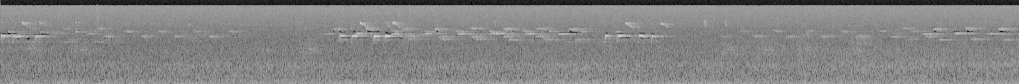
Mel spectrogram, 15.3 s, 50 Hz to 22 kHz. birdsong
0:00.0 0:03.7

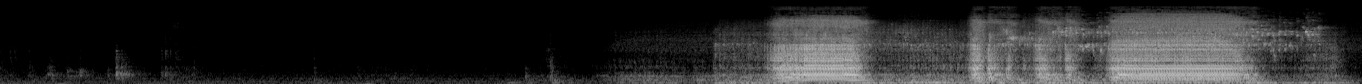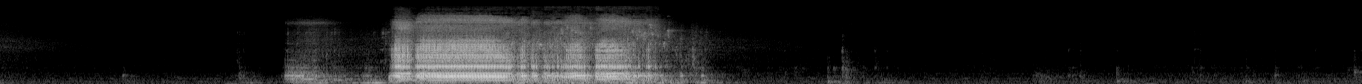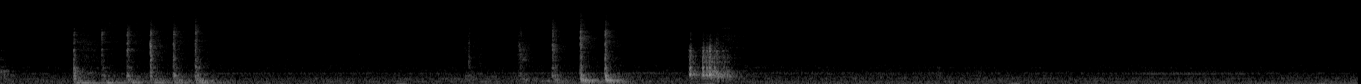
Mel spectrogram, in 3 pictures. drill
0:06.0 0:13.8, 0:16.5 0:21.0

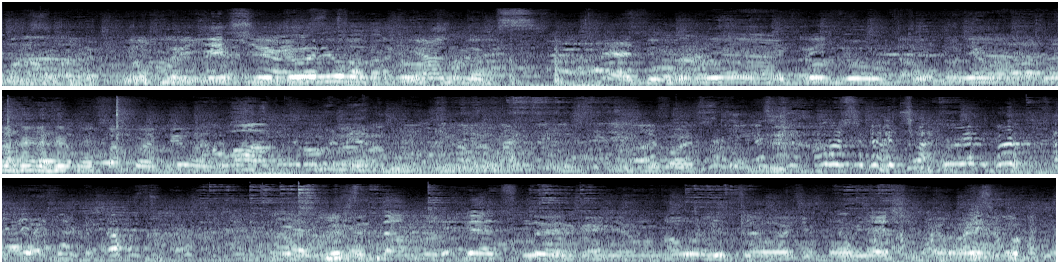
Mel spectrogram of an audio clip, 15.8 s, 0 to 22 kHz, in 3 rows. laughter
0:05.1 0:06.1, 0:08.7 0:11.8, 0:15.4 0:15.8

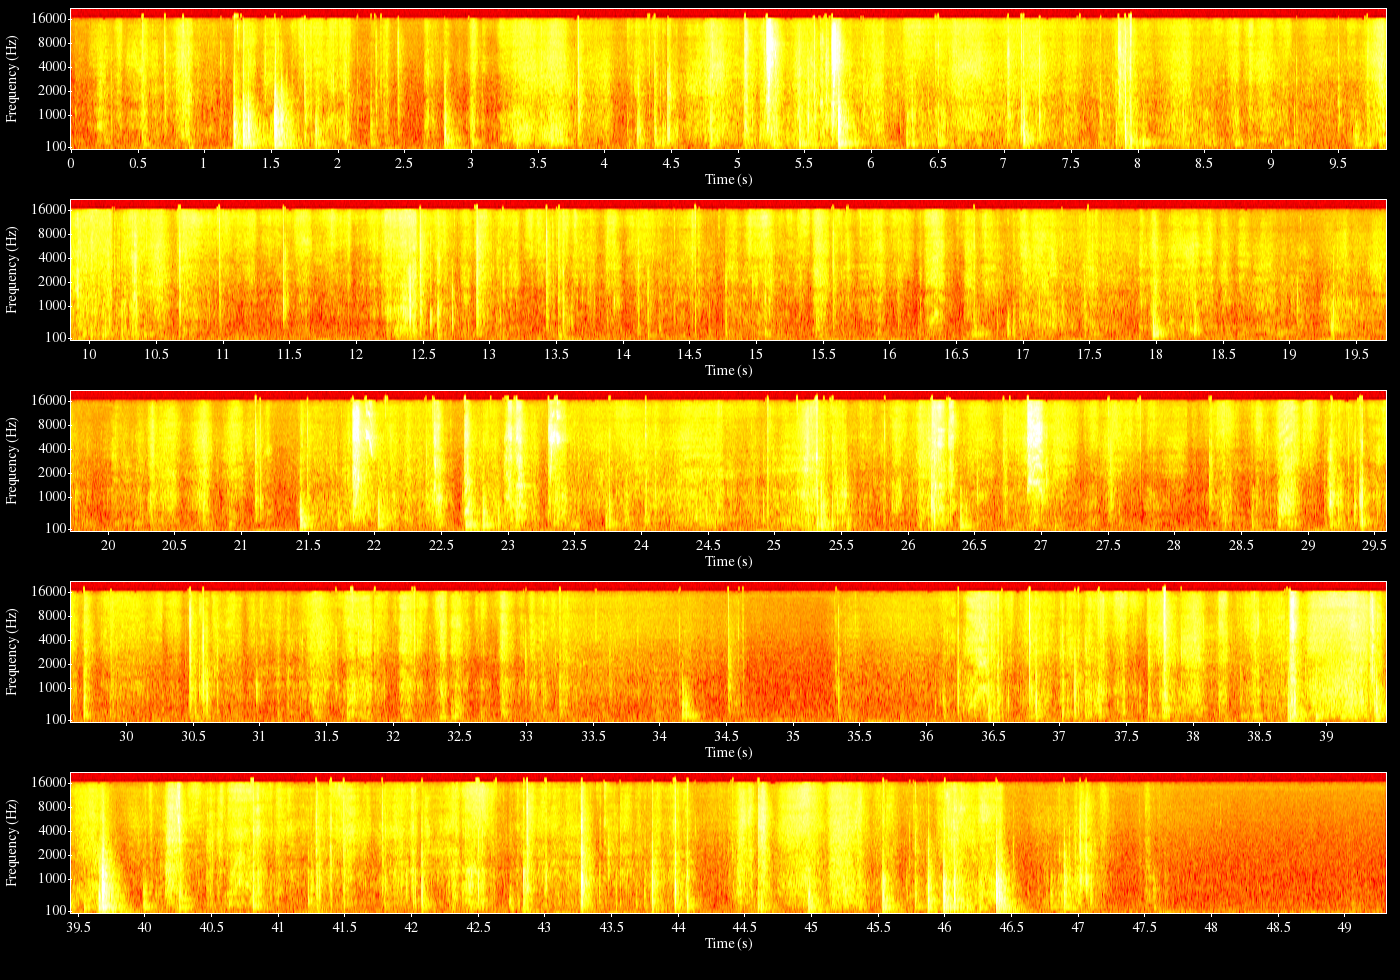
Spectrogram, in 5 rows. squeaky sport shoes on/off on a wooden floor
0:05.0 0:07.2, 0:21.4 0:23.6, 0:26.2 0:27.2

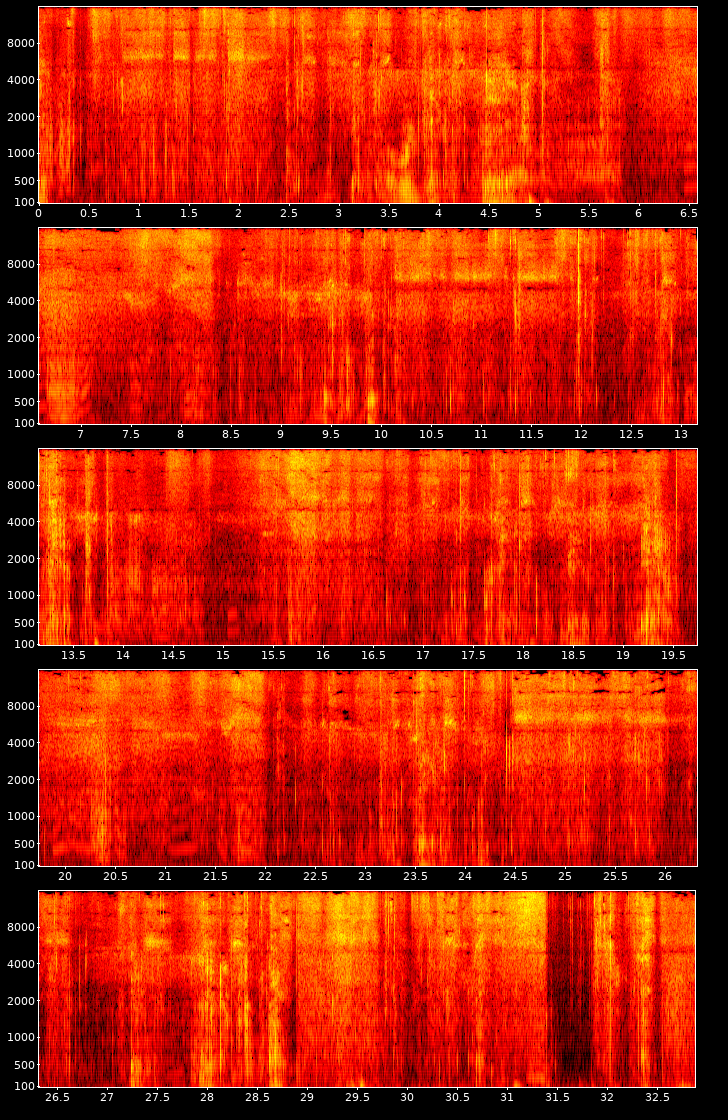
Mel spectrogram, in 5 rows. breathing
0:32.4 0:32.8

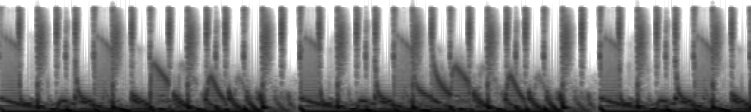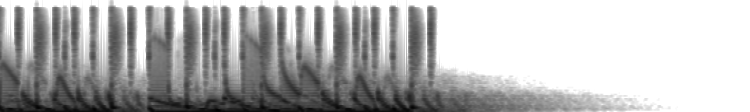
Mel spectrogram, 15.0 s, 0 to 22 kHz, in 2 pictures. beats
0:00.0 0:11.9

